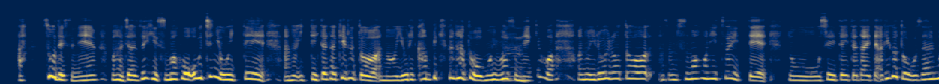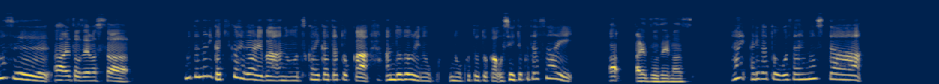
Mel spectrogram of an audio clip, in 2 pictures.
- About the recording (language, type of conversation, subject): Japanese, podcast, スマホと上手に付き合うために、普段どんな工夫をしていますか？
- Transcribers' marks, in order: "アンドロイド" said as "アンドドイ"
